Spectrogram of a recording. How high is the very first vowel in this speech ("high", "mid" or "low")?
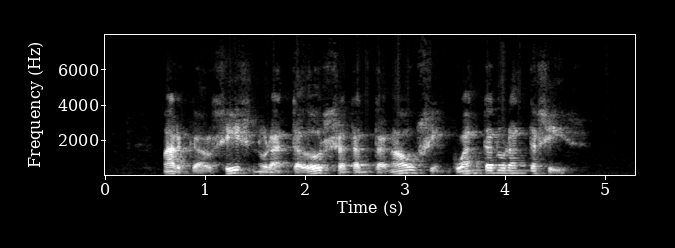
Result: low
